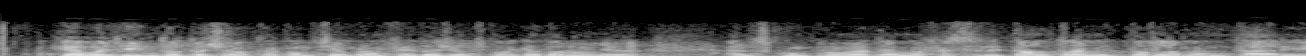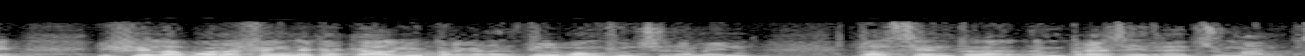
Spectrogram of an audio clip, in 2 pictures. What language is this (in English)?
Catalan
